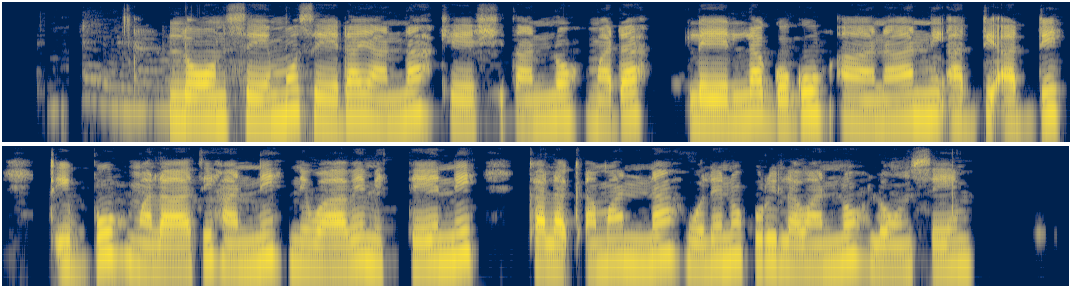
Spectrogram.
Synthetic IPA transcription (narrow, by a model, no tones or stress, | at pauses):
loːnse̞ːmːɔse̞ːd̪ɐjɐnːɐkʰe̞ːʃːɪt̪ɐnːɔmɐd̪ɐ | le̞ːlːɐɡɔɡʊaːnaːnːɪʔɐd̪ːɪʔɐd̪ːɪt̪ʼɪbːʊmɐlaːt̪ɪɦɐnːɪnɪwaːwɛmɪt̪ːe̞ːnːɪkɐlɐkʼːɐmɐnːɐwɔlɛnʊkʊɾɪlɐwɐnːɔlo̞ːnse̞ːmː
